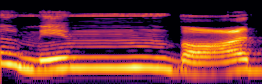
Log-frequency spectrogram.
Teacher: ادھر اقلاب ہو رہا ہے، نون ساکنہ کے بعد با آ رہا ہے تو ہم میم کو میم کے ساتھ ملا کے پڑھیں گے،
